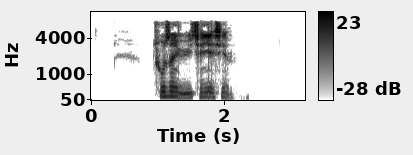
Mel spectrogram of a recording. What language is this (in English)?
Chinese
